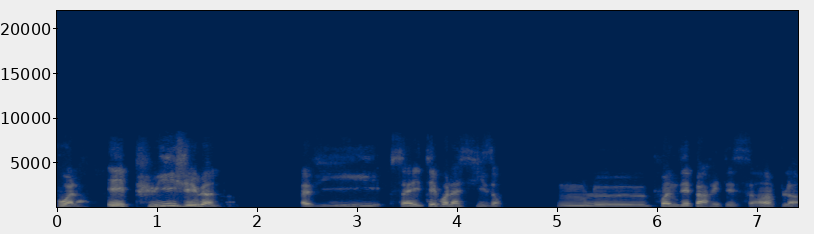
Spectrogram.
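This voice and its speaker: A man with a fairly high pitch and lively intonation speaks very slowly with long, frequent pauses. The sound is dry and close with no echo. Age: 40s. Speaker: entrepreneur. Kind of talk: interview. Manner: hesitant, many fillers.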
